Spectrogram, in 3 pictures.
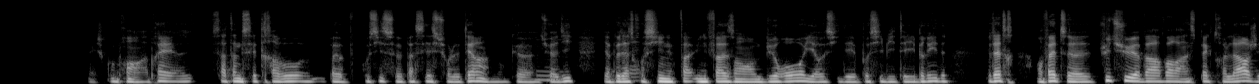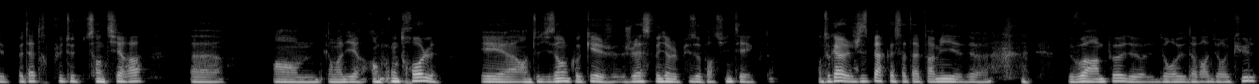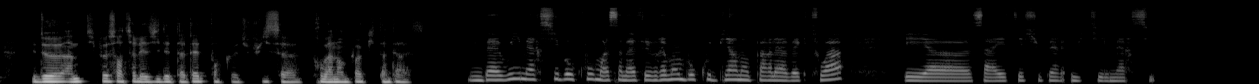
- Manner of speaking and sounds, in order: other background noise; tapping; chuckle
- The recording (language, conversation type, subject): French, advice, Pourquoi ai-je l’impression de stagner dans mon évolution de carrière ?
- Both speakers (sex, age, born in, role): female, 45-49, France, user; male, 40-44, France, advisor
